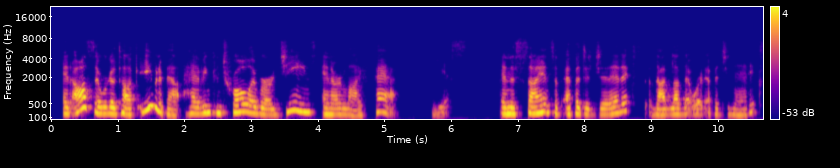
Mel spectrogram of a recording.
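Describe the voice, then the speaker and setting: With a Southern US accent, a woman speaks in a warm, enthusiastic tone at medium pitch, moderate pace and ordinary pitch variation. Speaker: host introducing a guest.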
